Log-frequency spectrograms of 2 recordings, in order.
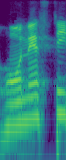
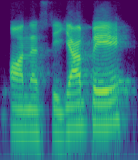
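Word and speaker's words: honesty: सबसे पहली चीज तो इसको होनेस्टी नहीं रीड करते, कई बच्चे इसको होनेस्टी की तरह रीड करते हैं, विच इज रॉन्ग। इसको कैसे रीड करते हैं? ऑनेस्टी। यहाँ पे एच is silent, H letter जो होता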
